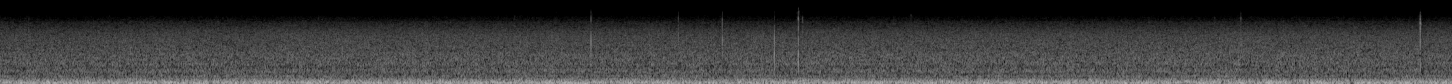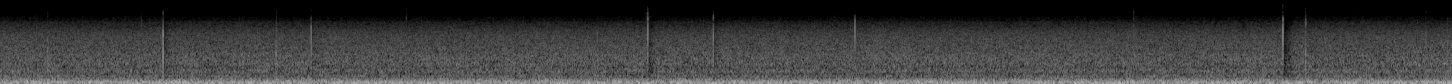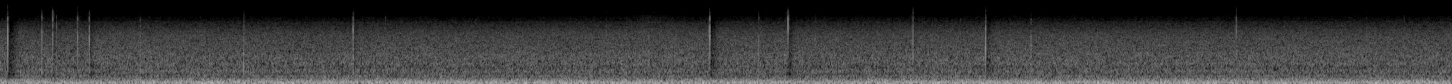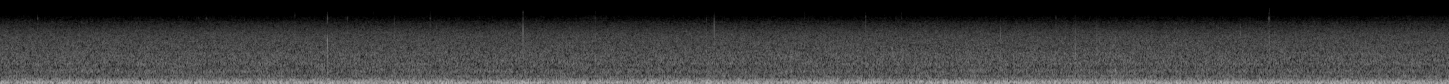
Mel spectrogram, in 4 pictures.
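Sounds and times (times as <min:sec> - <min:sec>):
faint sharp ticks: 0:28.8 - 0:30.6.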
